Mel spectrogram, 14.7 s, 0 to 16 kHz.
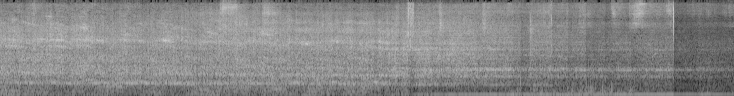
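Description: An Avanti West Coast class 221 Voyager pair on a London Euston to Edinburgh Waverley service passes through Tipton station, a loud sustained roar of wheels and engines with rail squeal that drops off near the end.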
